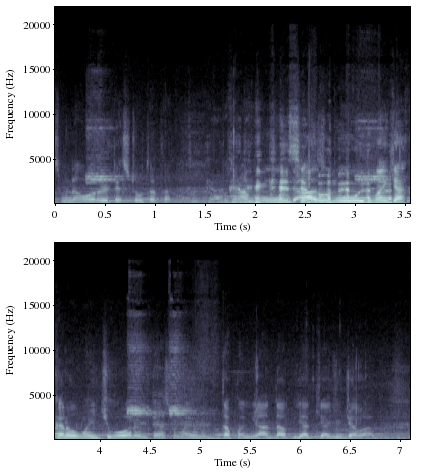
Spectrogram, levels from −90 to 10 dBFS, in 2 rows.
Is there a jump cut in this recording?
no; 0 cuts

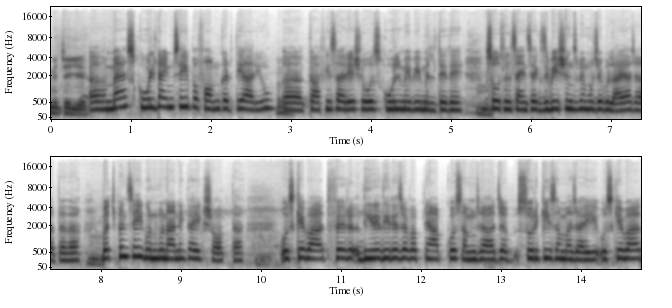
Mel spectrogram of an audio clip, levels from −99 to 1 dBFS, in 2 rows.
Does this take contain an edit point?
no; 0 cuts

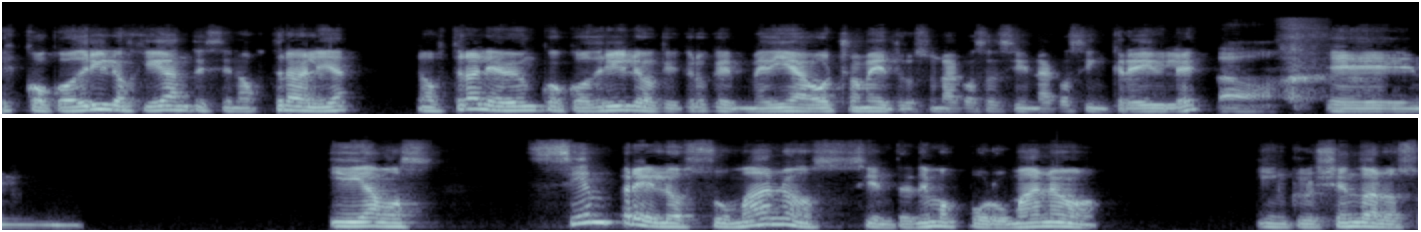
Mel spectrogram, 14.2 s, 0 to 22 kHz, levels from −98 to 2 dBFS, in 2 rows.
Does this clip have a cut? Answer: no; 0 cuts

